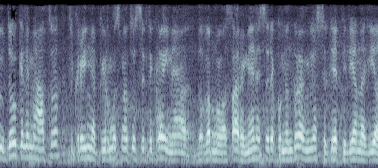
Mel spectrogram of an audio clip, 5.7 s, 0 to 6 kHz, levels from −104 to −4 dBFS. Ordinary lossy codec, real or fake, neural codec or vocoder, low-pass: AAC, 32 kbps; fake; codec, 24 kHz, 3 kbps, HILCodec; 5.4 kHz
